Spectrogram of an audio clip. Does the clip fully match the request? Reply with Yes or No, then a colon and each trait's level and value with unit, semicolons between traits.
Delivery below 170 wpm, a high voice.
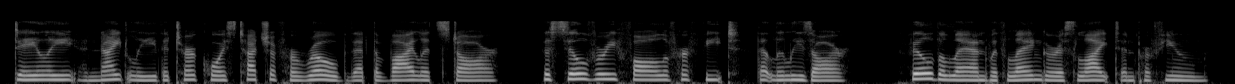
Yes: average, 145 wpm; high, 200 Hz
